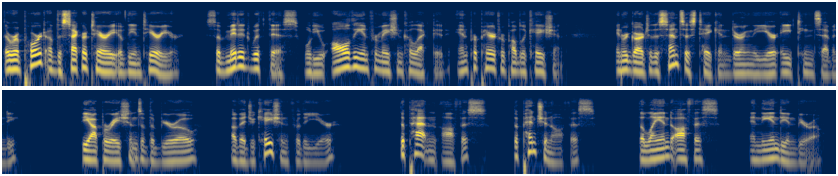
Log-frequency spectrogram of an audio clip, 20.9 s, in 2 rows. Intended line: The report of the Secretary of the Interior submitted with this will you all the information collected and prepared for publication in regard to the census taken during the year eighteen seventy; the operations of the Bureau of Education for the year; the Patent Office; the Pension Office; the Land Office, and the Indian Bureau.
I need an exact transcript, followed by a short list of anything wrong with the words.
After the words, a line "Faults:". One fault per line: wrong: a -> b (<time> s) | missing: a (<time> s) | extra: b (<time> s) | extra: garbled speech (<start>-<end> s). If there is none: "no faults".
The report of the Secretary of the Interior submitted with this will you all the information collected and prepared for publication in regard to the census taken during the year eighteen seventy; the operations of the Bureau of Education for the year; the Patent Office; the Pension Office; the Land Office, and the Indian Bureau.
Faults:
no faults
